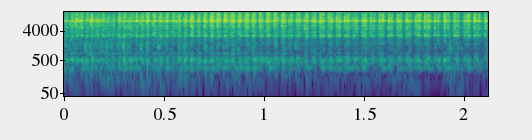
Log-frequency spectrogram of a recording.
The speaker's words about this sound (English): Good spin. Good clicking. The clicking thing is making a lot of noise.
